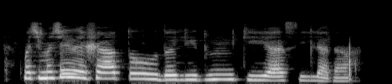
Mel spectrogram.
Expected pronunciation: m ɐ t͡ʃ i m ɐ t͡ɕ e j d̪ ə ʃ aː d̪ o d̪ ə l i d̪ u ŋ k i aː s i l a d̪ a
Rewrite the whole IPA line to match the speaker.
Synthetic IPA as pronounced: m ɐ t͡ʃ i m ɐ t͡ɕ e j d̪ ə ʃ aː t̪ o d̪ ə l i d̪ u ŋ k i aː s i l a d̪ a

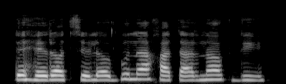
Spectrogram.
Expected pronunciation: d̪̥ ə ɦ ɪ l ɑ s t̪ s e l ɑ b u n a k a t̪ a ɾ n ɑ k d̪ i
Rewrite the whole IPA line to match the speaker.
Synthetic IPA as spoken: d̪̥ ə ɦ ɪ ɾ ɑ t̪ s e l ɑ b u n a x a t̪ a ɾ n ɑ k d̪ i

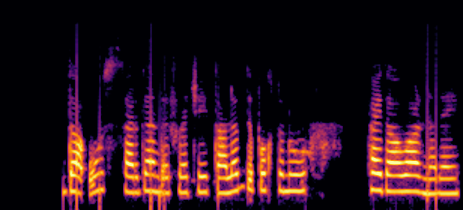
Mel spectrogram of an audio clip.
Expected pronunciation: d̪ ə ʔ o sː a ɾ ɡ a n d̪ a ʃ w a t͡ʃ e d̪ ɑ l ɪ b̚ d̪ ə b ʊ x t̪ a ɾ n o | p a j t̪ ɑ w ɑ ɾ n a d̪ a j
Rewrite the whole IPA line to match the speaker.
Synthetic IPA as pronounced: d̪ ɑ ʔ o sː a ɾ ɡ a n d̪ a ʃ w a t͡ʃ e t̪ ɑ l ɪ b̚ d̪ ə p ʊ x t̪ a n o | p a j d̪ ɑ w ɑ ɾ n a d̪ a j

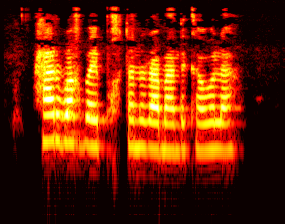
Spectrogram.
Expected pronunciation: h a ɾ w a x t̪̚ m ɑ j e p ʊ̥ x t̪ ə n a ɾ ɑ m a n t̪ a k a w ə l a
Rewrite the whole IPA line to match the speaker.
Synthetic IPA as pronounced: h a ɾ w a x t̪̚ b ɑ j e p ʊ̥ x t̪ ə n a ɾ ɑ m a n d̪ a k a w ə l a

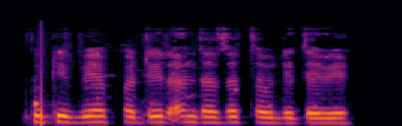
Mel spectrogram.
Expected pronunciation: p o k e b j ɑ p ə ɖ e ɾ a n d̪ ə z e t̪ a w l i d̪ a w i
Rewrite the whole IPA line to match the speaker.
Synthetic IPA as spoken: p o k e b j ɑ p ə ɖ e ɾ a n d̪ ɑ z a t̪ a w l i d̪ a w i

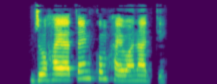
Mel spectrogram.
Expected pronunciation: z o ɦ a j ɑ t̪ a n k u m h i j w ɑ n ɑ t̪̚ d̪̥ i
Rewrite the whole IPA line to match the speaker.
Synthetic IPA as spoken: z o ɦ a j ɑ t̪ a n k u m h a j w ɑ n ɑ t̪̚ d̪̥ i

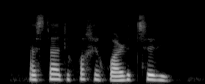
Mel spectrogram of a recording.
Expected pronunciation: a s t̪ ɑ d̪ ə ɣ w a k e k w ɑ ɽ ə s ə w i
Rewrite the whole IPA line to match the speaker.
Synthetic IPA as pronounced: a s t̪ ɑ d̪ ə x w a x e x w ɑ ɽ ə t͡s ə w i

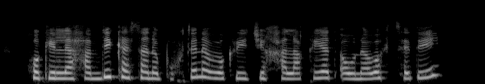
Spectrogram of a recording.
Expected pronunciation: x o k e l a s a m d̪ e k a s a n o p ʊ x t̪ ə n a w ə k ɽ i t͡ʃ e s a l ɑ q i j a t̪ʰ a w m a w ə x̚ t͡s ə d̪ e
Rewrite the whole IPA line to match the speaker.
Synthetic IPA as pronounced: x o k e l a h a m d̪ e k a s ɑ n o p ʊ x t̪ ə n a w ə k ɽ i t͡ʃ e x a l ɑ q i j a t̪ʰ a w n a w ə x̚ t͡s ə d̪ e

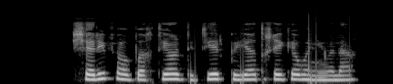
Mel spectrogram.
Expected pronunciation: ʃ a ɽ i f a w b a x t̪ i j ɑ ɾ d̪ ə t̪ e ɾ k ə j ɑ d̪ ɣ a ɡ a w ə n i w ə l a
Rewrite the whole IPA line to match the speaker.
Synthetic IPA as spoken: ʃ a ɾ i f a w b a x t̪ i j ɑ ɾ d̪ ə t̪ e ɾ p ə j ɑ d̪ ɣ e ɡ a w ə n i w ə l a

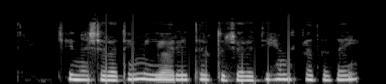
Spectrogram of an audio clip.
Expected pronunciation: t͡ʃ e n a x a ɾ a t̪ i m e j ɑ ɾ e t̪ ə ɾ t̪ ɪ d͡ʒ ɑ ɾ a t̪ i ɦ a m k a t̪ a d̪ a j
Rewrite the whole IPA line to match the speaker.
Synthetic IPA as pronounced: t͡ʃ e n a ʃ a ɾ ɑ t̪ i m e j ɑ ɾ e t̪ ə ɾ t̪ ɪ d͡ʒ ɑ ɾ a t̪ i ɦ a m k a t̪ a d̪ a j

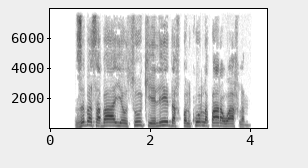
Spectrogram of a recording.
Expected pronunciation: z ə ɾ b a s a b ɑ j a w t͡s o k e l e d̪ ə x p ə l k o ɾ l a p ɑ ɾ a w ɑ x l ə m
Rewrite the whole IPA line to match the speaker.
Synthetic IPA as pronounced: z ə b a s a b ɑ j a w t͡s o k e l e d̪ ə x p ə l k o ɾ l a p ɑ ɾ a w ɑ x l ə m

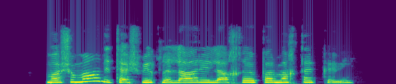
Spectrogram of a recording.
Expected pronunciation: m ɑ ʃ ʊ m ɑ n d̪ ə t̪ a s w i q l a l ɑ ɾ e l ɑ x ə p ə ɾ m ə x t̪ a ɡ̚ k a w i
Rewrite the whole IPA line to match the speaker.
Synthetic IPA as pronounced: m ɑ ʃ u m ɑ n d̪ ə t̪ a ʃ w i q l a l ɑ ɾ e l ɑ x ə p ə ɾ m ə x t̪ a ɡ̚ k a w i

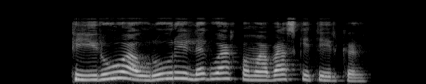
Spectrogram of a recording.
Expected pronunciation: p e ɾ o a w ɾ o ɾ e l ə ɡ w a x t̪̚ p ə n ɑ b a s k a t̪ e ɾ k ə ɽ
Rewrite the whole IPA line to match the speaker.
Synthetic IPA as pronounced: p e ɾ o a w ɾ o ɾ e l ə ɡ w a x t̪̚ p ə m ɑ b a s k e t̪ e ɾ k ə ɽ

